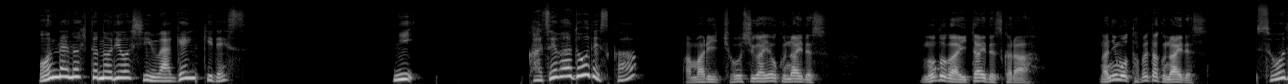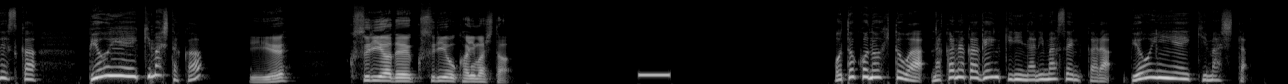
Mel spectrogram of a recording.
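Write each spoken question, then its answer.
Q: 男の人はなかなか元気になりませんから、病院へ行きました。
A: 正しくない(薬屋で薬を買った)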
